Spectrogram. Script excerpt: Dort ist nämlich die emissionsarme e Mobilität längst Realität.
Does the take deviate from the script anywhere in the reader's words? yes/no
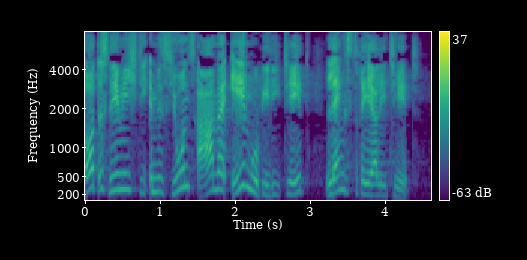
no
